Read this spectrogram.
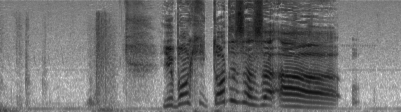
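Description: A wooden door bangs open.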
